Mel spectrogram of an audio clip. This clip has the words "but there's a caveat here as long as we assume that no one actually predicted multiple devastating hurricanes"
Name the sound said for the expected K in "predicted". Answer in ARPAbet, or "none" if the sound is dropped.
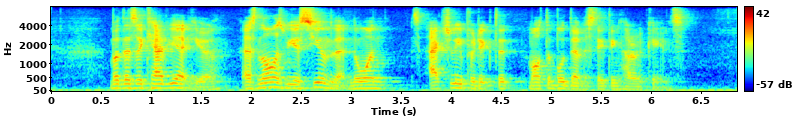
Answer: K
